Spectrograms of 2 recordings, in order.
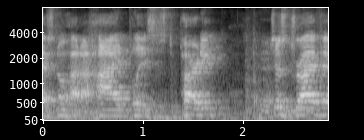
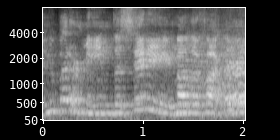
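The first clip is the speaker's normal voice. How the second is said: mock threat; 5 semitones higher, 4 dB louder than usual. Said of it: "I said".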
